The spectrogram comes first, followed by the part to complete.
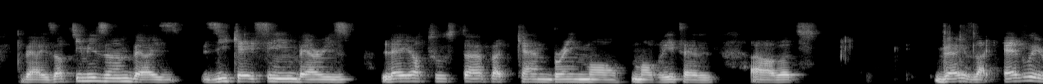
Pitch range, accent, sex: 115-140 Hz, French, male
